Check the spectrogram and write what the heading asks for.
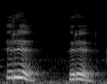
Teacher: the difference is that in Arabic, we roll the R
